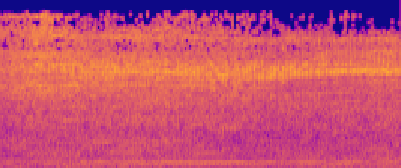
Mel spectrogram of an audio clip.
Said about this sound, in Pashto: د موټر سایکلو د سوري کړل شوي سایلنسرو غړمبار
